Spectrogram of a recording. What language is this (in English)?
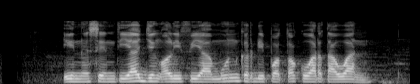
Sundanese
